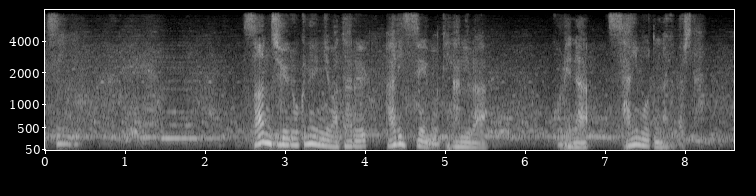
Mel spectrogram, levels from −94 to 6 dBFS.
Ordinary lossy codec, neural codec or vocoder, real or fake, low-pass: none; codec, 24 kHz, 0.9 kbps, WavTokenizer, medium speech release version 2; fake; 7.2 kHz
